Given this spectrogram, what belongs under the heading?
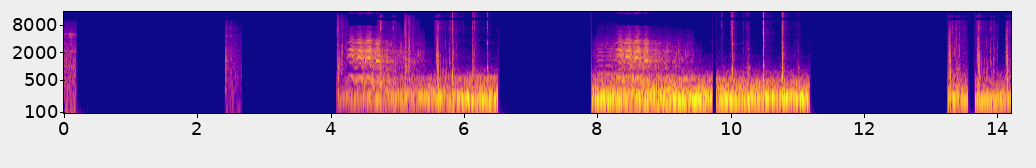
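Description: Horses in a stable from the 2003 PC game The Black Mirror neigh and whinny in two long bursts with clip-clop sounds, separated by silence, plus short bursts at the start and end.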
